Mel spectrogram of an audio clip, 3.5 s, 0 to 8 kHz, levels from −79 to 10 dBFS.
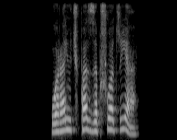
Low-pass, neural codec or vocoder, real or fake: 7.2 kHz; vocoder, 44.1 kHz, 128 mel bands, Pupu-Vocoder; fake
